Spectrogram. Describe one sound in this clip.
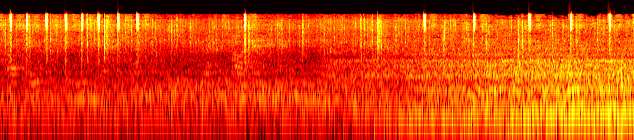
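Menu clicks tick quickly in a rapid series.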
